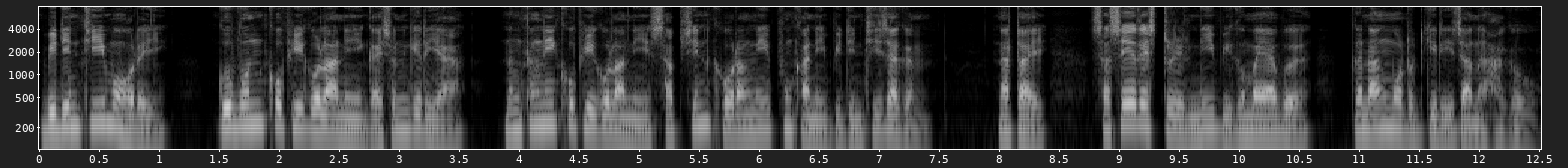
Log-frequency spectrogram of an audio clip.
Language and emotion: Bodo, neutral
